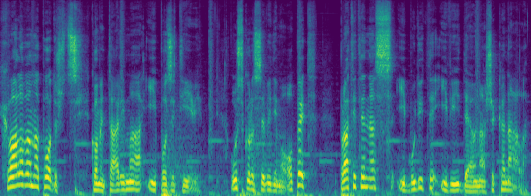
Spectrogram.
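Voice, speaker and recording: A man narrating his channel's video in an earnest, measured, formal voice-over. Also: medium pitch. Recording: faint music underneath.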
